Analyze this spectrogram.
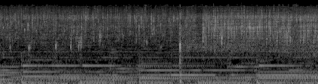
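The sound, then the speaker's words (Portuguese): Olives being rinsed under running water to wash off excess salt: a steady hiss from the tap with small patters and splashes throughout, while soft tonal background music plays underneath. No one speaks. “A gente vai pegar a azeitona e dar uma lavada nela para tirar o sal, que esteja demais, e para tirar também qualquer coisa aí que estava ajudando na conservação, para ela ficar com gosto só de azeitona, tá?”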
